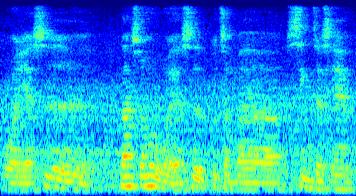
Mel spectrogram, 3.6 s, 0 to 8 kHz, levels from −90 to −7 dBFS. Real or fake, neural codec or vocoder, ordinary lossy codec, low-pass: real; none; none; 7.2 kHz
